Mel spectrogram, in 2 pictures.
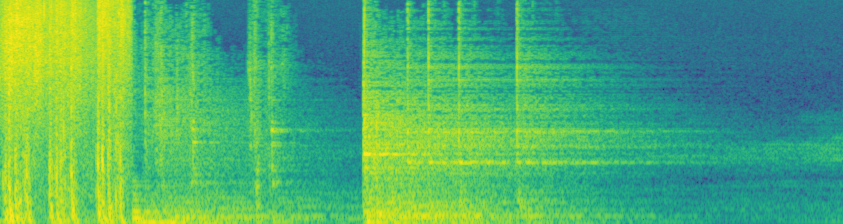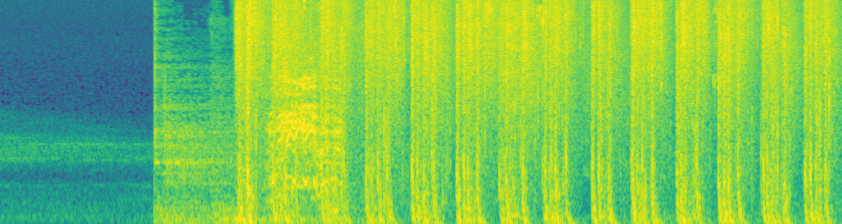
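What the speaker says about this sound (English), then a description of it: "This horse isn't okay, mentally." Repeated horse whinnies with clip-clopping hooves in a video game, loud bursts that fade into a quiet lull, then resume with steady rhythmic hoofbeats.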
